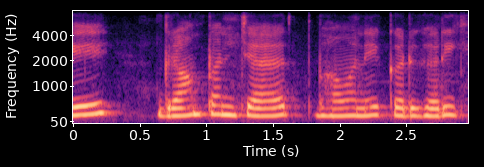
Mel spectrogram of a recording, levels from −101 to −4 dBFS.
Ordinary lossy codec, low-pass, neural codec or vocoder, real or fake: Opus, 24 kbps; 7.2 kHz; none; real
